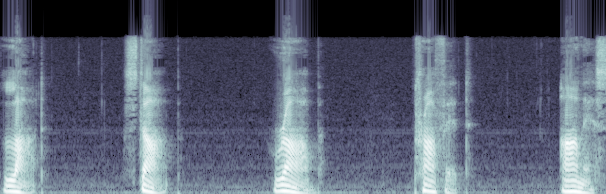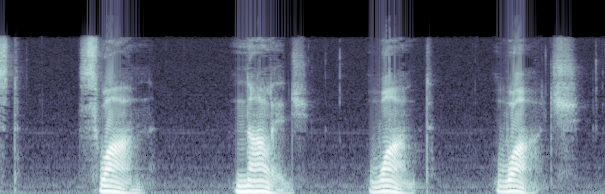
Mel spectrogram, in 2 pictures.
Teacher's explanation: the lot and thought lexical sets were pronounced without the lip rounding of today's RP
